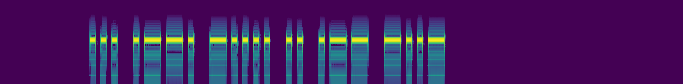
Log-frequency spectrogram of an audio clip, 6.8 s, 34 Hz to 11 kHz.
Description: Morse code, heard as a keyed tone, about 22 wpm, 700 Hz. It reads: SP6IWX
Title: DXCC-100 Call Signs - 6 Characters - 22wpm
